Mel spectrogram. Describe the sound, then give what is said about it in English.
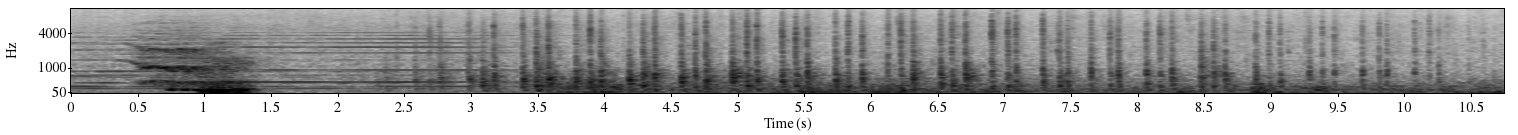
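Master Hindley's best horse, taken by Heathcliff, lets out a loud whinny, then after a brief pause its hooves start up in a quick, steady clatter that keeps going to the end as it is ridden away. “Heathcliff's taken Master Hindley's best horse and he's gone.”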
